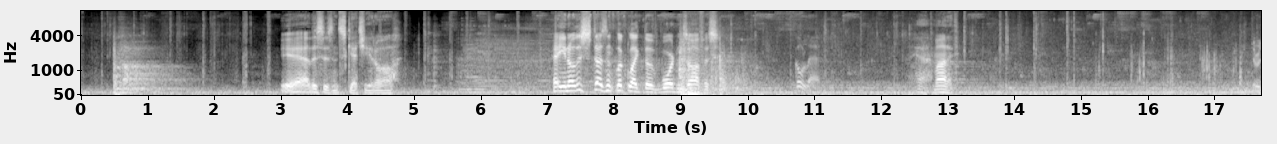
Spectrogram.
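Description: Footsteps shuffle slowly on a hard floor in an echoing tunnel.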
